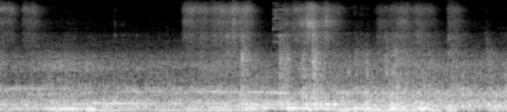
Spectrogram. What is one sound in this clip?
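Rubble and rocks clatter and scrape against an excavator bucket.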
